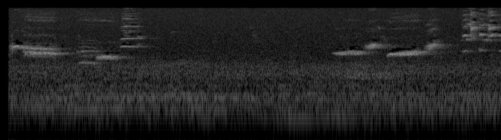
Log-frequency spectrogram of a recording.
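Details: Common blackbird (Turdus merula), song.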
